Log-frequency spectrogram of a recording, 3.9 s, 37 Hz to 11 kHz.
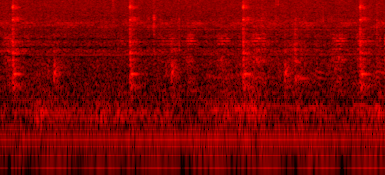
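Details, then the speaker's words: A 1972 K25 truck during wiring harness tests: slow, even flasher clicks about fifty a minute over a quiet hum. Checking a connection does not change the rate. "I'm not seeing it change and you can probably hear the ticker not ticking any different"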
